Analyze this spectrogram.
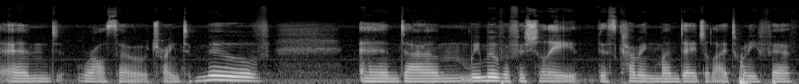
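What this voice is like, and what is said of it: Voice sounds ill, recovering. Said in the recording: “as you can hear in my voice, I'm getting over something. In this case, it's COVID.”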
